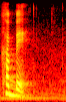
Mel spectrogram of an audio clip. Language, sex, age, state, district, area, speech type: Dogri, female, 18-30, Jammu and Kashmir, Udhampur, rural, read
